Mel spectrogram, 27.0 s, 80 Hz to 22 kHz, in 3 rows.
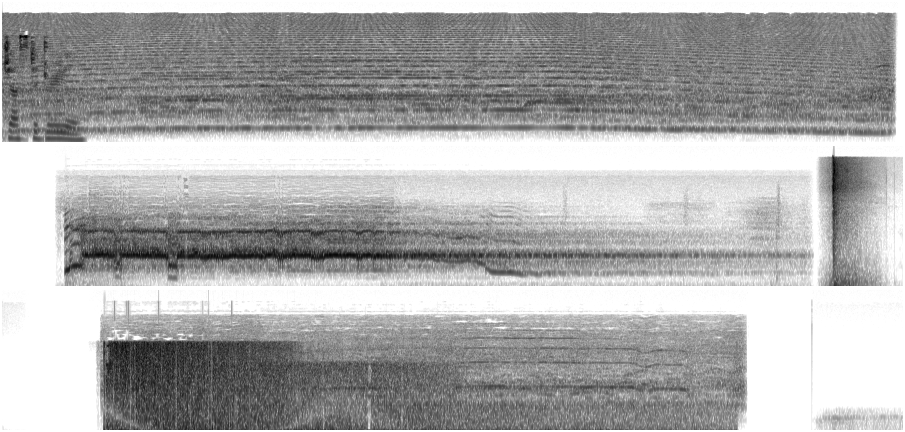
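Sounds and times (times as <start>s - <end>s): loud wailing siren tone: 0.0s - 9.0s, 9.7s - 17.0s, 19.1s - 25.5s.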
